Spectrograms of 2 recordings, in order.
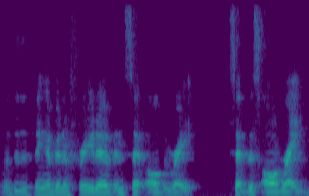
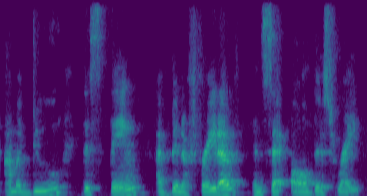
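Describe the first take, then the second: First: Reading the comment much softer, half to herself; quiet reading. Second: A hint of mocking in the reread; mock re-reading. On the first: Streamer reading Jacob's comment aloud, much softer murmur. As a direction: mutter the viewer's line back softly. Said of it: "You know what you just sounded like?". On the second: Streamer repeating Jacob's comment to tease him, lightly mocking. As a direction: say his line back the way it landed on you. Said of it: "that's what you sounded like to me". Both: Shown as a demonstration.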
